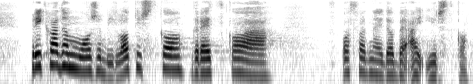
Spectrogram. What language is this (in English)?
Slovak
